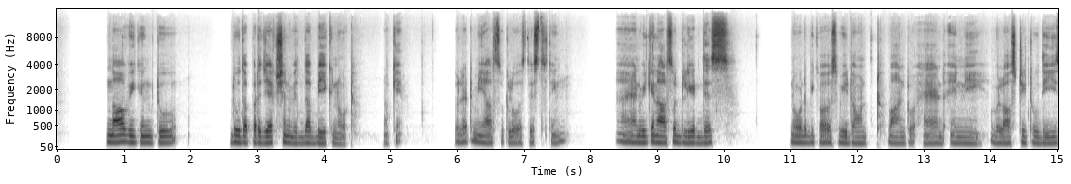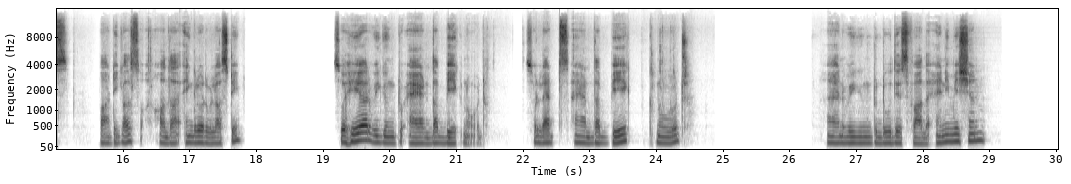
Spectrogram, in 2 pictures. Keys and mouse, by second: 1.0-3.0 drag, 3.7-4.8 middle drag, 5.4-5.8 middle drag, 6.9 click, 8.8 click, 9.7 ctrl+x, 10.4-12.4 drag, 14.5 click, 14.5 middle click, 16.3 ctrl+space, 17.4 click, 18.5 click, 21.7 shift+a, 27.1 click, 29.5 click.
